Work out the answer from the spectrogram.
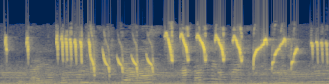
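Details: Long-tailed shrike song: a rapid stuttering burst of high clipped notes, then louder downslurred whistles, each note separate, ending in a quick cluster of short chips.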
